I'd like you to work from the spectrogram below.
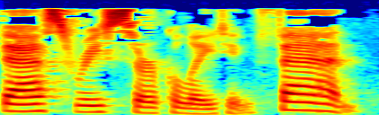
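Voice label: "gas recirculating fan", English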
